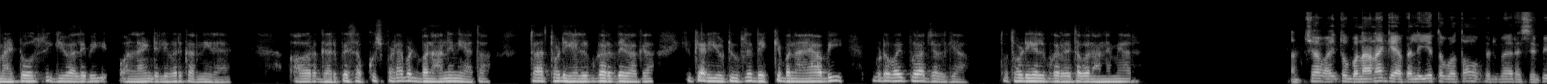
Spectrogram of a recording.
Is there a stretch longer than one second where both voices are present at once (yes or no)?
no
